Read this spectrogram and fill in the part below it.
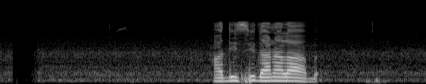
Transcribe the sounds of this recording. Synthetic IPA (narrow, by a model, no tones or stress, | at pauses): had̪isid̪analaːbə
